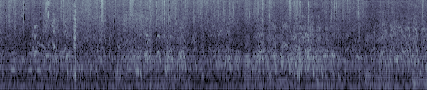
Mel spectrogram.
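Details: Hungry Canada geese honking in a dense, overlapping chorus: rapid, irregular nasal honks run without pause across the whole stretch, layered over steady background noise.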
